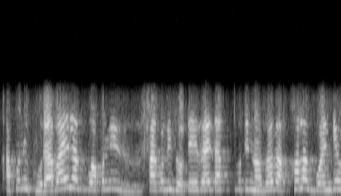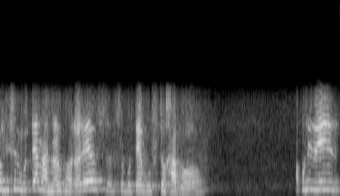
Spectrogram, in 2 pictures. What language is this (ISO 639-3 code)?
asm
